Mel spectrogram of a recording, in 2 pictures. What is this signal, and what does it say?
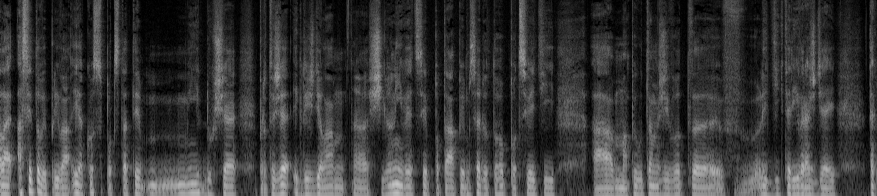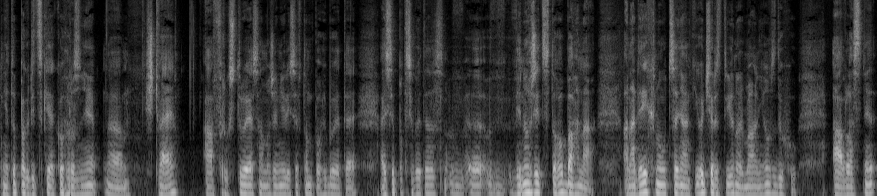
Speech in Czech. There is no code.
